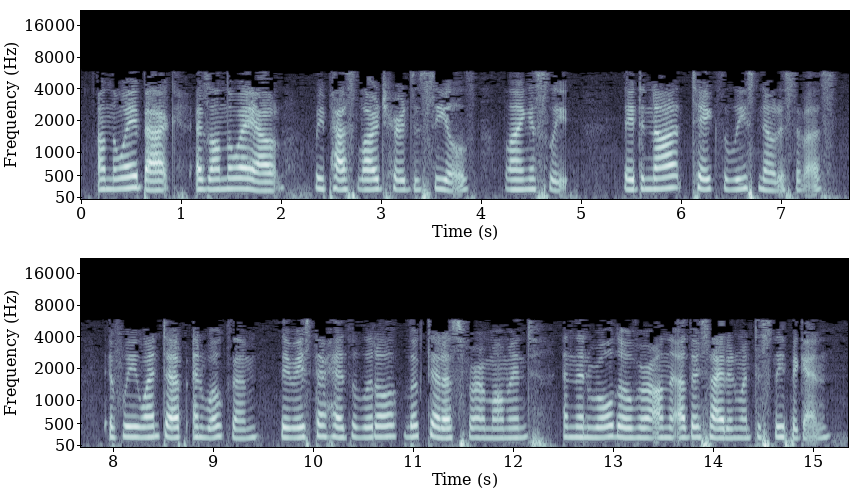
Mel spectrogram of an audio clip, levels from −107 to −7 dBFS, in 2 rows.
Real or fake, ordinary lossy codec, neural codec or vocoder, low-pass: real; MP3, 24 kbps; none; 7.2 kHz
